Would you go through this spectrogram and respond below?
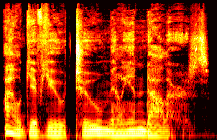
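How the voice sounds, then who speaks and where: A man plays a scheming wrestling promoter in an audio drama, calm, menacing and deliberate. His voice is very low and husky, unhurried, and recorded dry and close. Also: no room sound. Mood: coldly commanding.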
